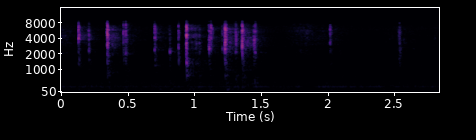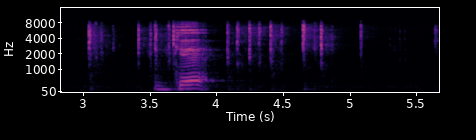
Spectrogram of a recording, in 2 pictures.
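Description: Computer keyboard typing while JavaScript code is written, quick, light key clicks in short uneven bursts, close and quiet, with a voice speaking briefly in the middle.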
